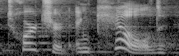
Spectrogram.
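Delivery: usual speaking voice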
